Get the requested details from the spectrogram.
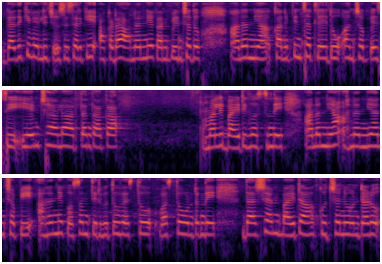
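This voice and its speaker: A woman's voice: high voice, gravelly, darkish tone. A woman casually retelling a TV serial episode, quoting each character's lines in her own voice. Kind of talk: casual spoken plot retelling.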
